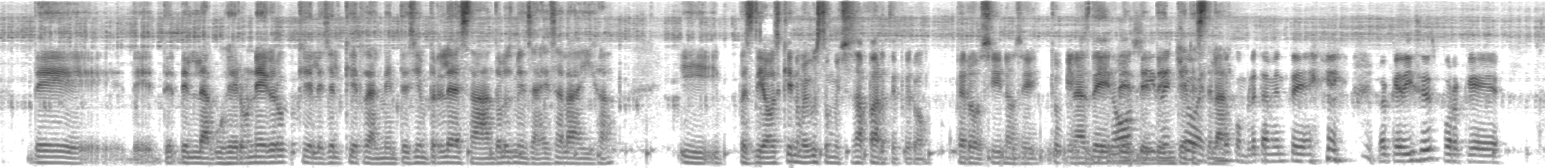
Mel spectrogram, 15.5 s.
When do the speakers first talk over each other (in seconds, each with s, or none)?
11.1 s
